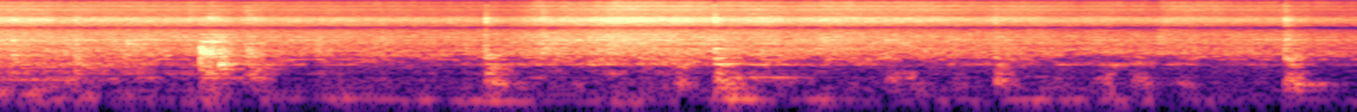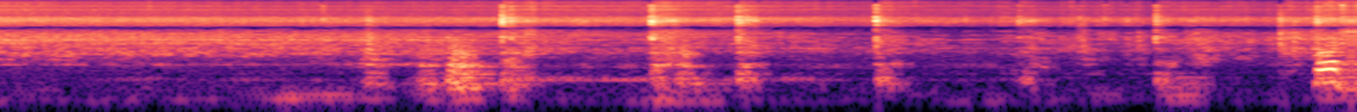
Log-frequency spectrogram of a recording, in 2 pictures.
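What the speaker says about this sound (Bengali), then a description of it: "কালো জিরে ফোড়নে দিয়ে দেবো মাছের ঝালটা করে নেওয়ার জন্য।" Nigella seeds, green chili and onion paste fry in oil for a fish curry, a soft steady sizzle with occasional stirring clicks and taps, fairly quiet and without talk.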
